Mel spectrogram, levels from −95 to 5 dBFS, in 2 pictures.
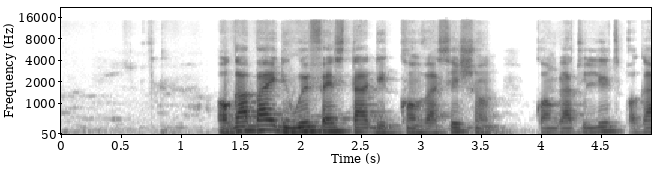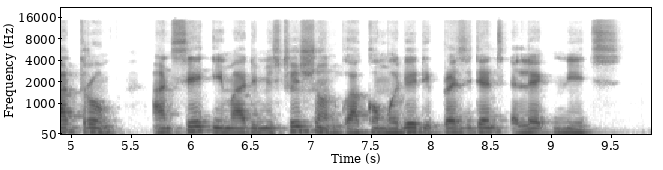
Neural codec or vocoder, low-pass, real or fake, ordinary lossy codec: autoencoder, 48 kHz, 128 numbers a frame, DAC-VAE, trained on Japanese speech; 14.4 kHz; fake; Opus, 64 kbps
